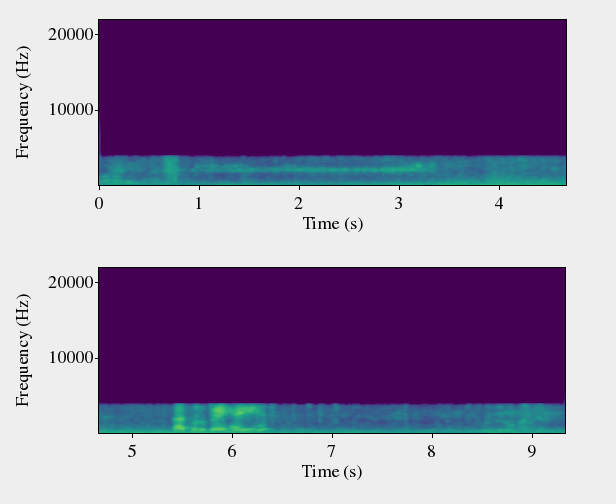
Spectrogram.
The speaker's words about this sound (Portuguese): O senhor está dirigindo? Só estou no barulho de carro.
